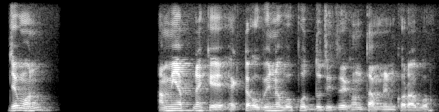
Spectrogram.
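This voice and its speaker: A man teaching a patient language lesson at a steady middle pitch. He says each phrase slowly and repeats it, then asks the listener to answer. The recording sounds roomy and slightly dull. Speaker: Arabic teacher. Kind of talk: spoken lesson drilling questions and answers.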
